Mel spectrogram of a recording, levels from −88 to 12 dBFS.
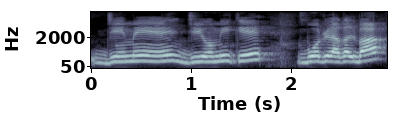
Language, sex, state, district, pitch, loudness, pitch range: Bhojpuri, female, Uttar Pradesh, Ghazipur, 260 Hz, -14 LUFS, 250-280 Hz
